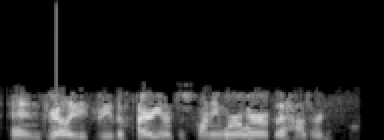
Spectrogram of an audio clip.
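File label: police dispatch, Scottsdale PD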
